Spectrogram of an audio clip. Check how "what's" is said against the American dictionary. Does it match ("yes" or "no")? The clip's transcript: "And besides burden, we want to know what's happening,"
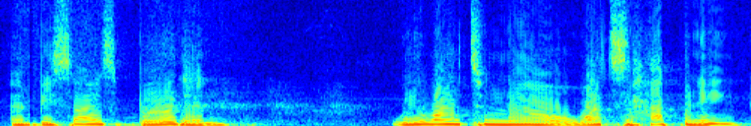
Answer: yes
